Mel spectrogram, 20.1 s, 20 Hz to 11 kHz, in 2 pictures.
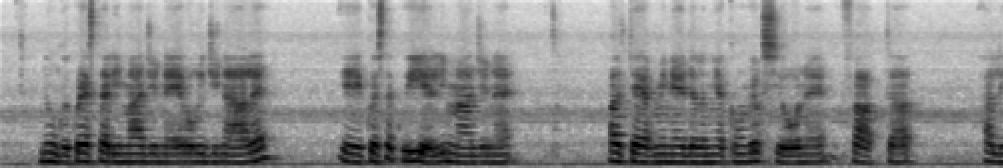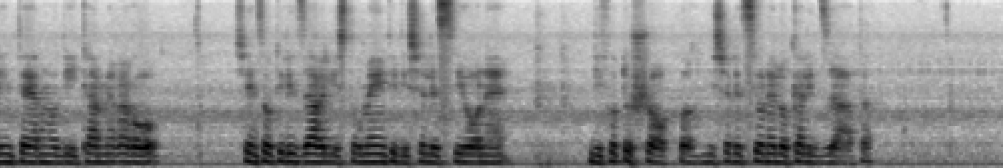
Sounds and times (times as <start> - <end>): Speech: 0.4 - 2.8, 3.4 - 5.2, 6.1 - 9.2, 9.8 - 11.7, 12.4 - 15.2, 15.9 - 18.8.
